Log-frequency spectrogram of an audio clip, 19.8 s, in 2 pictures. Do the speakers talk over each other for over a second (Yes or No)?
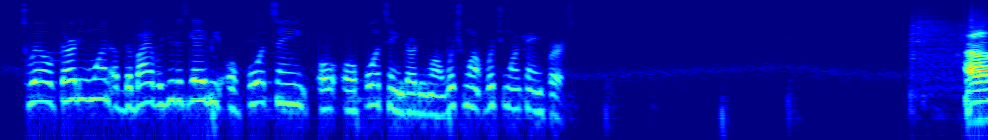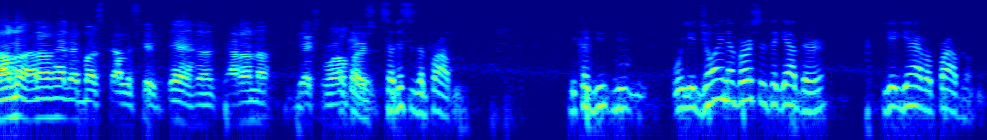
No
